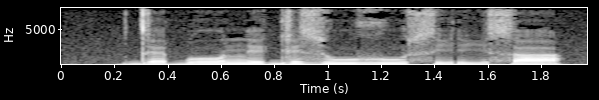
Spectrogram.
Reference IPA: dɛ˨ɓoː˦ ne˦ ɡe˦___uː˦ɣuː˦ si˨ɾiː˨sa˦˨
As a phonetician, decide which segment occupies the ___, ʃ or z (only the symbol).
z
